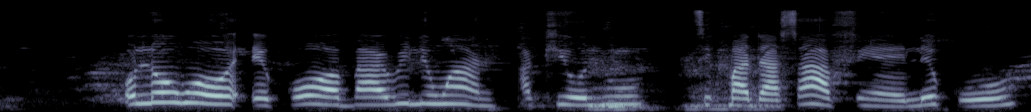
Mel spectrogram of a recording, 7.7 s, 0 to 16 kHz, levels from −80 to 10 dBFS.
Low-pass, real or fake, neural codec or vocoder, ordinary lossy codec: 10.8 kHz; real; none; none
